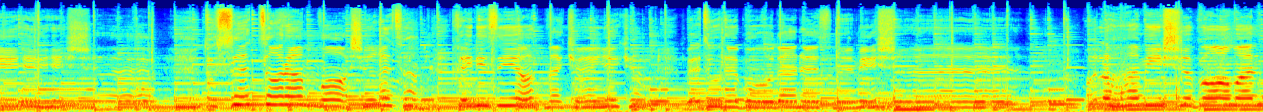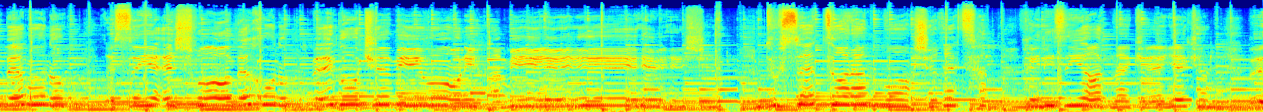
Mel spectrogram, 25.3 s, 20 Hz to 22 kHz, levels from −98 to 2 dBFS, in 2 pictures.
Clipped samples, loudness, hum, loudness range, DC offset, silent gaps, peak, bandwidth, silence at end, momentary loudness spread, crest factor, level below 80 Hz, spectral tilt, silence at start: under 0.1%; -14 LUFS; none; 3 LU; under 0.1%; none; 0 dBFS; over 20 kHz; 0 s; 7 LU; 14 dB; -36 dBFS; -4.5 dB/octave; 0 s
